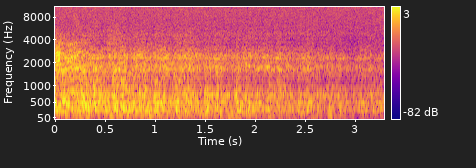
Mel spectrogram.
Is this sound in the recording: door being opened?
no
